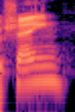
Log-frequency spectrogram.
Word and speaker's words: Schoen: It's like Shane. Yeah. Like Joe Shane. Yes. Yeah. It's spelled funny. Yeah, it's like SCHOEN, Yeah.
